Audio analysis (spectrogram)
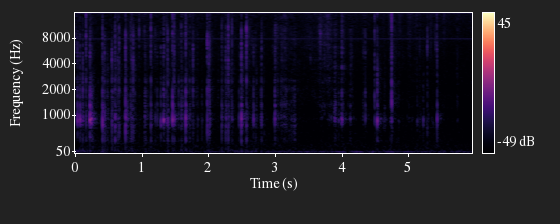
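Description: Fingertips and nails tap quickly on the front cover and top edge of a closed, hollow plastic PS3 game case for Mirror's Edge. The result is a rapid run of short, dry clicks with a hollow, mid-pitched tone near 900 Hz and a bright edge, each dying away almost at once, over a faint crinkly background.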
